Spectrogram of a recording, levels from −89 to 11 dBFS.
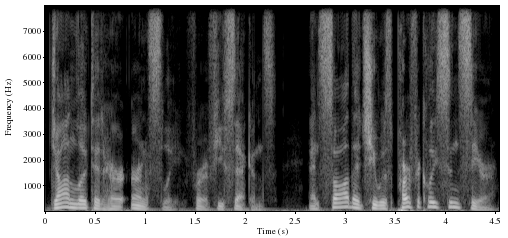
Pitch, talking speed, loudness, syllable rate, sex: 105 Hz, 210 wpm, -20 LUFS, 6.0 syllables/s, male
